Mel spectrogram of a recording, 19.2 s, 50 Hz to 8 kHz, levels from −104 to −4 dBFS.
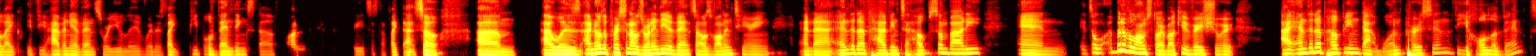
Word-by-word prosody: like, 110 -1 -8
if 125 0 -23
you 130 - -19
have 125 0 -2
any 120 0 -6
events 110 -1 -9
where 115 - -17
you 115 +1 -19
live 115 0 -23
where 110 -2 -22
there's, 110 0 -25
like, 110 -3 -6
people 125 -3 -12
vending 115 +2 -7
stuff 115 -1 -18 0.2
on 115 - -11 0.7
streets, 120 -1 -22
and - - -26
stuff 115 -3 -35
like 105 -1 -7
that. 105 0 -5
So, 120 -1 +4 0.5
um, 115 -4 +4 0.3
I 145 0 +7
was 140 -3 +4
I 155 - +7
know 165 +3 +7
the 180 - +4
person 180 0 +3
that 165 - +8
was 155 -4 +3
running 145 +2 +4
the 165 0 +4
event, 135 -4 +1
so 130 - -3
I - - -1
was 125 -1 -4
volunteering, 120 -1 -6 0.4
and, 120 0 -3
uh, 115 -1 0
ended 145 +4 -1
up 155 -2 +2
having 140 0 0
to 130 - -6
help 135 +6 -4
somebody 170 0 -1 0.4
and 125 -5 -2 0.2
it's 150 -2 -17
a - - -5
l 175 - -10
a - - -14
bit 275 +8 +4
of 275 - +3
a - - +4
long 170 0 +5
story, 150 -5 -1
but 125 - -3
I'll - - -1
keep 165 +3 -2
it - - -9
very 140 0 0
short. 125 -4 -6 0.6
I - - +5
ended 170 +6 0
up 205 -3 +1
helping 175 +1 -2
that 135 -6 -3
one 125 +5 -9
person 165 +6 +1
the 140 -3 -18
whole 130 +2 -6
event, 125 - -13
130 Hz, 225 wpm, -23 LUFS, 115-155 Hz, 0.7 s, that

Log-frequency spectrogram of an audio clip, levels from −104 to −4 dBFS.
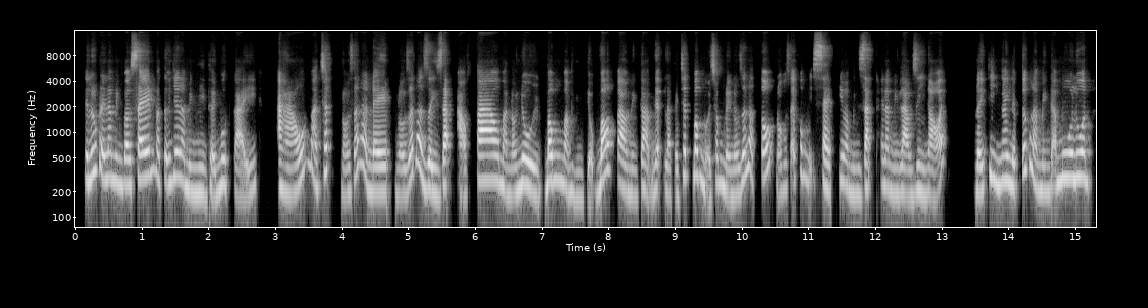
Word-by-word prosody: Thì 265 - +1
lúc 315 +6 +1
đấy 280 - +3
là 290 - -1
mình 260 -3 -2
vào 240 0 +4
xem 280 +6 +5
và 280 - -1
tự 260 -2 -3
nhiên 295 +4 +1
là 280 - -1
mình 200 -4 -3
nhìn 190 -2 -4
thấy 170 - -2
một 240 +6 -2
cái 215 -2 -3 0.3
áo 210 - 0
mà - - -1
chất 330 +9 -2 0.2
nó 185 -1 -8
rất 195 - -3
là - - +1
đẹp, 200 0 +2
nó 185 -1 -5
rất - - 0
là 410 -5 +4
dày 210 -5 +1
dặn, 235 +5 +2
áo 180 - -2 0.2
phao 270 0 +9
mà 230 -4 -3
nó 185 -1 -6
nhồi 215 -3 +2
bông 265 +2 +3
mà 230 - -2
mình, 170 -4 -9
kiểu, - - -3
bóp 340 - +5
vào 225 -3 +2
mình 185 -2 -9
cảm 220 +1 -2
nhận 215 - -3
là 190 -3 -5
cái 180 - -6
chất 300 - -2
bông 295 -5 +1
ở - - -5
trong 250 -2 -4
đấy 180 - -2
nó 180 +1 -4
rất 280 - +1
là - - -1
tốt, 300 +4 +1
nó 185 - -7
cũng 210 - -11
sẽ 250 - -5
không 310 -5 -6
bị - - -11
xẹp 230 -6 0
khi 265 - -4
mà 240 - -2
mình 185 -3 -7
giặt, 215 +4 +1
hay 235 - -7
là 220 - -3
mình 190 -2 -7
làm 185 -2 0
gì 200 +1 -5
nó 180 -1 -2
ấy. 405 +3 -1 0.4
Đấy, 195 +1 +2
thì 305 -3 0
ngay 260 +1 0
lập 225 -3 0
tức 345 +5 -1
là 385 - 0
mình 205 -1 -5
đã - - -3
mua 290 +3 +2
luôn. 290 0 +3
230 Hz, 315 wpm, -24 LUFS, 195-270 Hz, 0.4 s, phao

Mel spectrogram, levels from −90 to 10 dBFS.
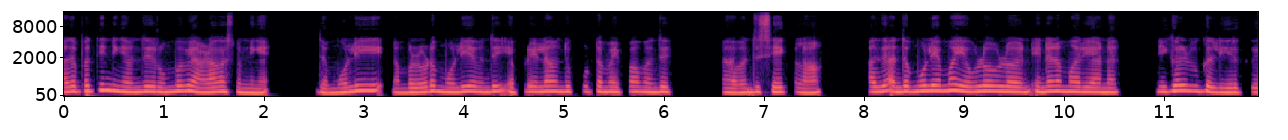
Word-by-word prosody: அத 205 +2 0
பத்தி 235 +3 0
நீங்க 225 -3 +2
வந்து 210 +2 +2
ரொம்பவே 230 +4 +1
அழகா 200 +3 +1
சொன்னீங்க. 170 -2 +1 0.5
இந்த 190 -3 -3
மொழி 210 +7 +2 0.3
நம்பளோட 185 +5 0
மொழிய 200 +3 +2
வந்து, 200 +3 +1 0.2
எப்படியெல்லாம் 215 +3 -1
வந்து 215 0 +1
கூட்டமைப்பா 210 0 -2
வந்து 200 +2 +1 0.6
அ - - -3 0.2
வந்து 185 +3 0
சேக்கலாம். 195 -3 -1 0.5
அது 210 +2 +1
அந்த 210 +2 +3
மூலியமா 240 +2 +2
எவ்வளோ 220 +2 +2
எவ்வளோ 220 -1 +2 0.3
என்னென்ன 220 +3 +2
மாரியான 200 -2 +1 0.4
நிகழ்வுகள் 225 -2 0
இருக்கு? 185 +1 -4
210 Hz, 140 wpm, -22 LUFS, 195-225 Hz, 0.6 s, அந்த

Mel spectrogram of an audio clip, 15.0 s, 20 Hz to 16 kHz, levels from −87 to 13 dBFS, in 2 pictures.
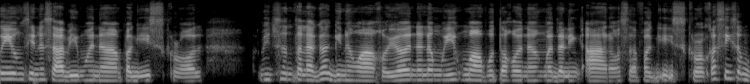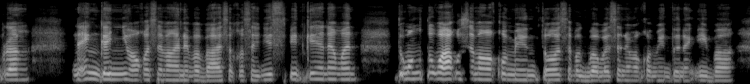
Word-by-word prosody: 'yong 250 -1 +4
sinasabi 210 -5 +2
mo 205 - -9
na 190 -1 +2
pag-i-scroll, 185 -2 -4 0.6
minsan 235 +1 -7
talaga 225 +2 +2
ginawa 200 -3 +2
ko 185 0 -5
'yon, 210 +3 +4
alam 215 0 0
mo 215 - -3
'yong 230 +2 0
umabot 210 -2 +2
ako 200 -1 -2
ng 195 0 -2
madaling 195 -1 -1
araw 180 0 +1
sa 190 -1 -7
pag-i-scroll, 185 0 -4
kasi 265 +7 -2
sobrang 225 -4 +1 0.5
na-engganyo 235 -1 +3
ako 225 +1 -2
sa 225 - -5
mga 210 -1 0
nababasa 190 -1 0
ko - - -14
sa 200 +1 -5
newsfeed, 230 +3 -5
kaya 250 -1 -2
naman, 240 0 +1 0.4
tuwang-tuwa 260 - +6
ako 260 - -5
sa 260 - -1
mga 230 -1 +6
komento, 220 -2 -3
sa 225 -1 -8
pagbabasa 195 +1 -2
ng 195 - -6
mga 190 - -7
komento 190 -2 -7
ng 185 0 -6
iba. 190 -1 -4
210 Hz, 175 wpm, -25 LUFS, 190-235 Hz, 0.6 s, tuwang-tuwa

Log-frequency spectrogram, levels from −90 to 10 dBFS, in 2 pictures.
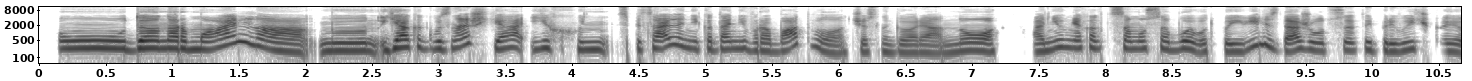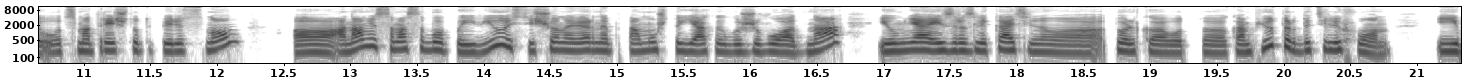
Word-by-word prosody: У 240 0 +5
да, 240 +3 +8
нормально, 235 - +5
м, 195 0 +1
я 250 +8 +7
как 260 -3 -6
бы, 230 - +2
знаешь, 260 - +1
я 240 +2 +3
их 235 +1 -6
нь 215 -1 -2
специально 235 +8 +1
никогда 230 -3 -2
не 230 +1 -3
вырабатывала, 190 - -2
честно 170 +1 -7
говоря. 165 -1 -3
Но 185 +2 0 0.3
они 190 +8 -1
у - - -5
меня 245 -2 +1
как-то 245 -1 -5
само 230 -1 -1
собой 230 -1 0
вот 175 +1 -5
появились. 235 - -1
Даже 210 +4 +4
вот 190 -1 -4
с - - -9
этой 205 +1 -3
привычкой, 185 -1 -4
вот 175 +2 -5
смотреть 190 +2 -1
что-то 200 -2 -6
перед 185 0 -3
сном, 225 - -2 0.4
а, 165 0 +2
она 195 +7 +4
у - - +1
меня 290 +1 -2
сама 225 -4 -1
собой 215 -2 -3
появилась, 190 - -2
еще, 210 +3 -2
наверное, 200 -1 -2
потому 190 +3 -5
что 205 - -9
я 180 -2 +1
как 180 -1 -7
бы 170 0 -4
живу 175 0 -3
одна, 165 - +1 0.3
и 180 - -1
у 185 - +1
меня 205 +1 +4
из 195 0 +2
развлекательного 190 -5 -1
только 180 -3 -2
вот, 160 0 -4
а, 160 -2 -4
компьютер, 230 - -1
да 195 +3 -3
телефон. 205 - -3 0.3
И 185 0 0
200 Hz, 180 wpm, -21 LUFS, 180-230 Hz, 0.4 s, да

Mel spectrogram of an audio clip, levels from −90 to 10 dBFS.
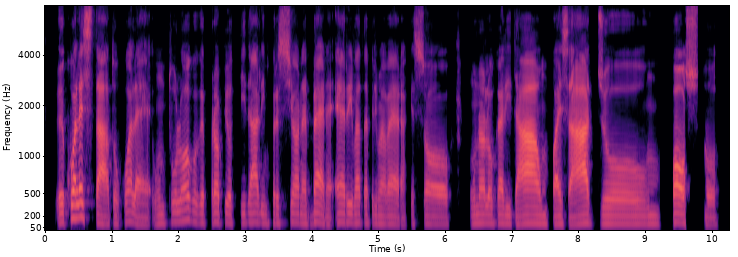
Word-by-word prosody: ehm, 120 - -2
qual 175 +1 +3
è 195 - +7
stato? 105 - +2
Qual 135 +5 -3
è 95 -1 -4
un 110 +2 -11
tuo 125 +4 -11
luogo 135 0 -2
che 120 0 -6
proprio 125 -2 -4
ti 115 0 -14
dà 120 +1 0
l'impressione: 115 0 -4
"Bene, 105 -1 0
è 125 - -3
arrivata 115 -2 -2
primavera", 105 -4 -4
che - - -18
so, 100 -2 -3 0.2
una 115 +1 -3
località, 110 -1 +4
un 105 -1 -5
paesaggio, 105 0 +2
un 105 0 -10 0.2
posto 100 -6 +1
110 Hz, 150 wpm, -26 LUFS, 105-120 Hz, 0.2 s, è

